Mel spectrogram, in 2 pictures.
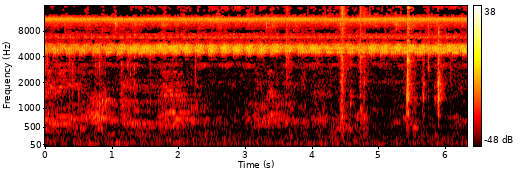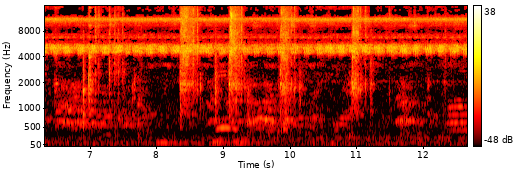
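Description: Crickets chirring steadily in the background, with scattered sharp clicks and knocks as the metal airgun receiver and its fittings are handled and worked with a hand tool.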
